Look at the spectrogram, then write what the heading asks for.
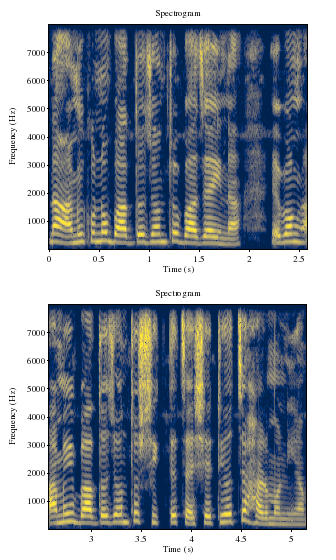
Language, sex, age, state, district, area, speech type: Bengali, female, 18-30, West Bengal, North 24 Parganas, rural, spontaneous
